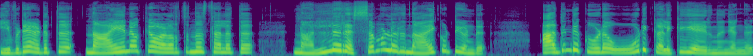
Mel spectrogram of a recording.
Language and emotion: Malayalam, happy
